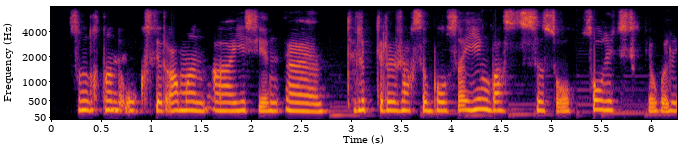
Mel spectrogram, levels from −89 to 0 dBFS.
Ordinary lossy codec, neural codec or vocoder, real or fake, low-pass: none; none; real; none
